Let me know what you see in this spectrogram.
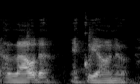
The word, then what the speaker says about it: Olaudah Equiano: I mean, Olaudah Equiano or Olaudah Equiano, depends on who's pronouncing it. I'm not actually from West Africa, so I could be pronouncing it wrong, but most people say Olaudah Equiano.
